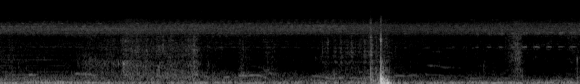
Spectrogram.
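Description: Outdoor ambience with a steady high hiss and faint distant bird calls, broken by a single sharp thump about four seconds in.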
